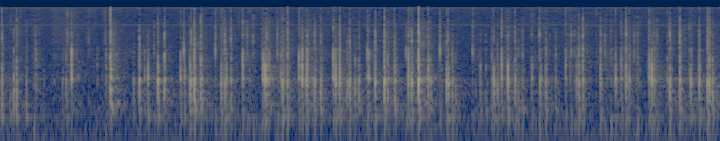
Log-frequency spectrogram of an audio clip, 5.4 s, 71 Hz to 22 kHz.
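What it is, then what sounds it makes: Plastic game case. Fingernails and fingertips tap fast on the back surface of a closed hard plastic PS3 game case with a Spec Ops back cover, held upright. The sound is a rapid, uneven stream of short, dry clicks with a hollow plastic tone around 890 Hz. Each tap dies away almost instantly.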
